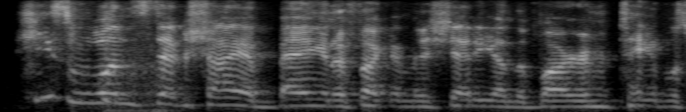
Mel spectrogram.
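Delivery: ordinary delivery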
